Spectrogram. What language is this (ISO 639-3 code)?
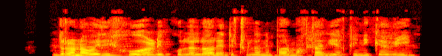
pus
